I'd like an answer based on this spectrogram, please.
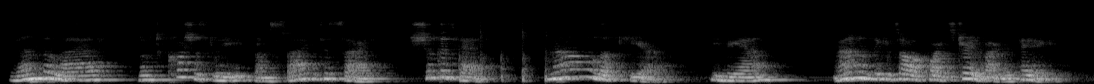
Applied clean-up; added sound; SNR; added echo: neural separator model SepFormer DNS4.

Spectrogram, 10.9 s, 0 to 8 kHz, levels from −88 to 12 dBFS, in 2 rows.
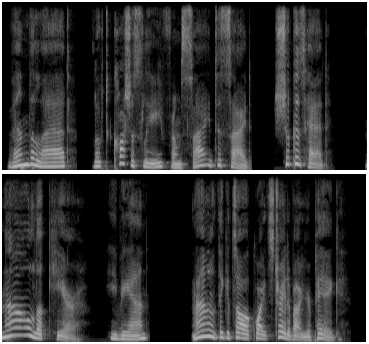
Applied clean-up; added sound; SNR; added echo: none; none; none; none.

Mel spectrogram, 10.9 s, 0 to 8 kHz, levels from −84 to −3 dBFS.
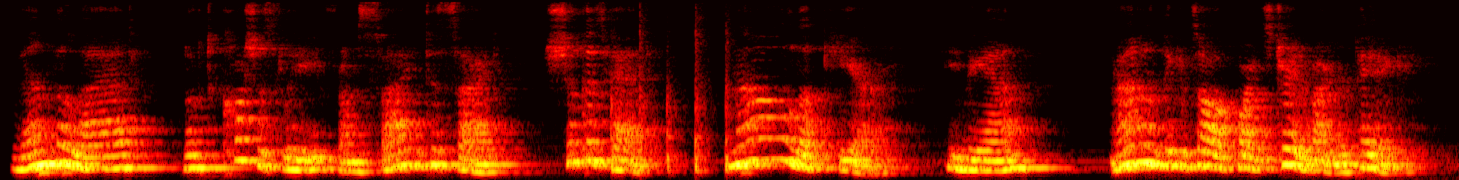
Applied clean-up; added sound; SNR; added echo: none; Knock / Wood; 15 dB; reverberation time 0.7 s.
